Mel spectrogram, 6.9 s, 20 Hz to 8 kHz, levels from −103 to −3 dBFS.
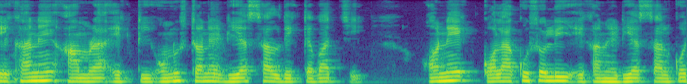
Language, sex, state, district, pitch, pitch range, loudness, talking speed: Bengali, male, West Bengal, Kolkata, 125 Hz, 120-135 Hz, -14 LUFS, 115 wpm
